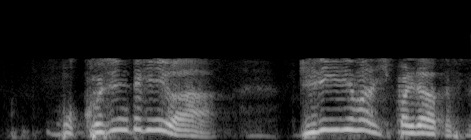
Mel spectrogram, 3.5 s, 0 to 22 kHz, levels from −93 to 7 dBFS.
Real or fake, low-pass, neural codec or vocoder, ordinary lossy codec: fake; 7.2 kHz; codec, 16 kHz, 8 kbps, FreqCodec, smaller model; AAC, 16 kbps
